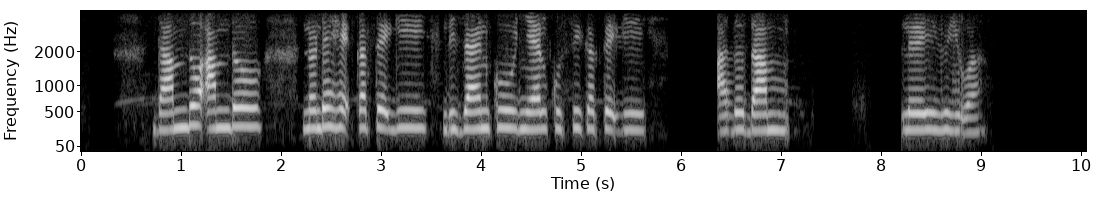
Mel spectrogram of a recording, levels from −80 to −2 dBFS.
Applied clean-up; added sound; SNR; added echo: none; none; none; none.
